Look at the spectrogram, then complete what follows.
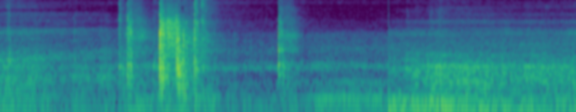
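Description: Skateboard on concrete: a cluster of sharp clacks of the deck and wheels slapping the ground two to three seconds in as the trick is missed, a single knock about four seconds in, then from about six seconds in a steady rumble of the wheels rolling across concrete.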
